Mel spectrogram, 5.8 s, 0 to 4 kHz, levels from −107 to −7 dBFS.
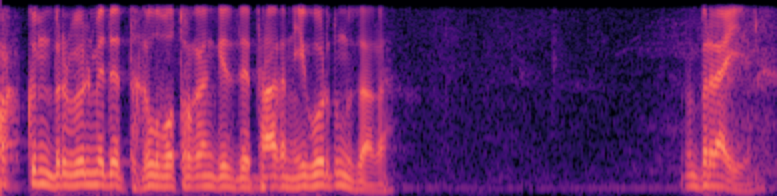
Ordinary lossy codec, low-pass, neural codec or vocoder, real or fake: none; 3.6 kHz; none; real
